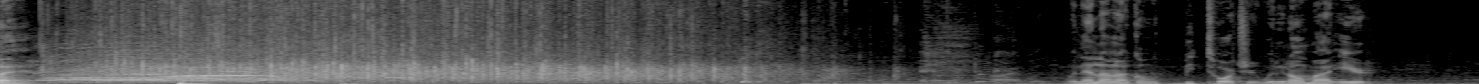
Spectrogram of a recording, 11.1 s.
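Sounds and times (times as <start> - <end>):
speech: 0.0 - 0.3, 8.1 - 10.4
audience clapping: 0.0 - 7.0.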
